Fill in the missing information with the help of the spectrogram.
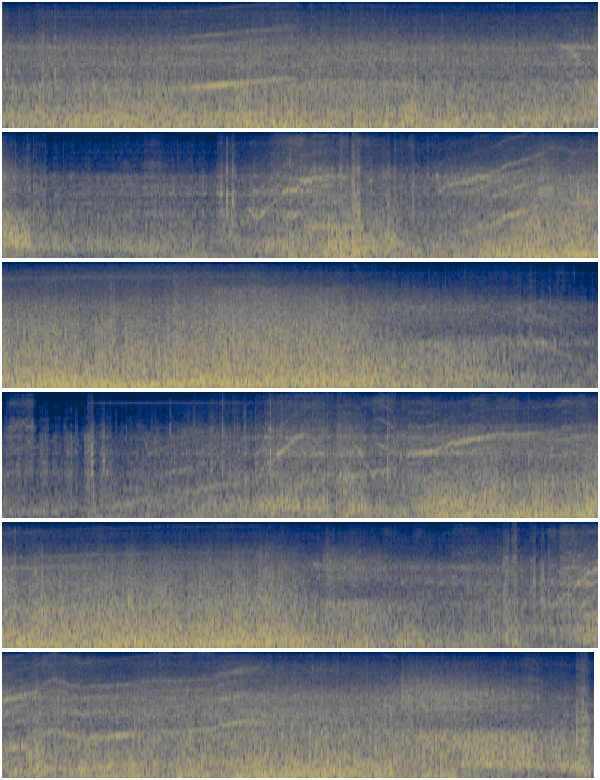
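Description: Traxxas RC truck driving fast on asphalt, heard from a camera mounted on it: a steady rumble of tyre and wind noise, with the motor's whine rising in pitch again and again as the throttle is applied. The noise drops for a moment near the middle as the truck slows, then picks up again.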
